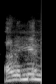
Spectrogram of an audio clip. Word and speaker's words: aluminium: Aluminum. Aluminium.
